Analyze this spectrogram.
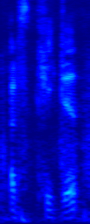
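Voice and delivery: unvoiced whisper, an aside. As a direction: breathe it like a secret. Conspiratorial aside to audience.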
